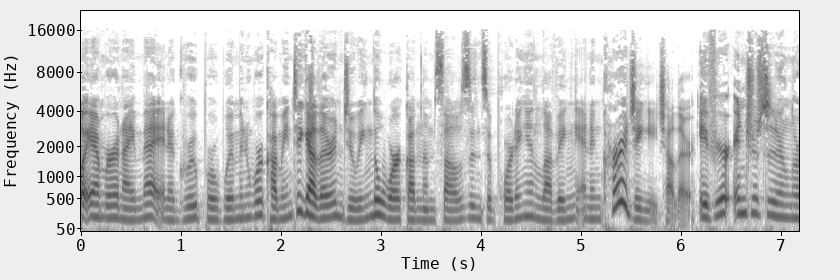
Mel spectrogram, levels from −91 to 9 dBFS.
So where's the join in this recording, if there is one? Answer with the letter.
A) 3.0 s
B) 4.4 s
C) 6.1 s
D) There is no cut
C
